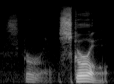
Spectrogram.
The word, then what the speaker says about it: Scurll: How do you say it? Scurll. Marty Scurll. Yeah. You always want to throw the R in.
